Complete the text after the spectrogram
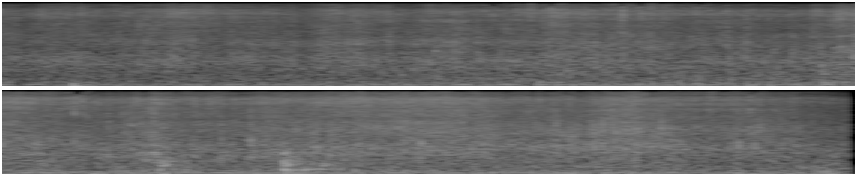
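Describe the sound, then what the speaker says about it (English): Rice fries in a hot pan with potato, a steady loud sizzle and crackle that holds continuously throughout, close by and with no voices. "We actually do want to fry the rice nicely"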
